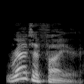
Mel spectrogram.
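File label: "ratifier", British English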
